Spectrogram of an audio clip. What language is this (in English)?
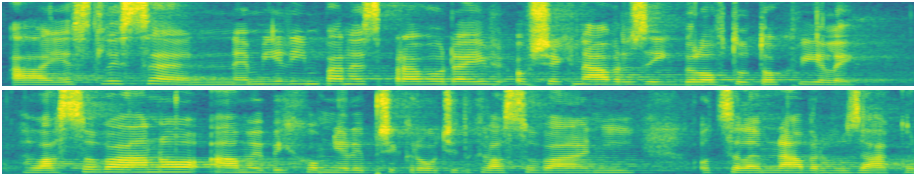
Czech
